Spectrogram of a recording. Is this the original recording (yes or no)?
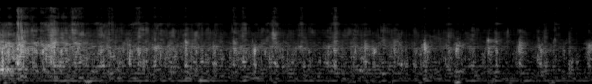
no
